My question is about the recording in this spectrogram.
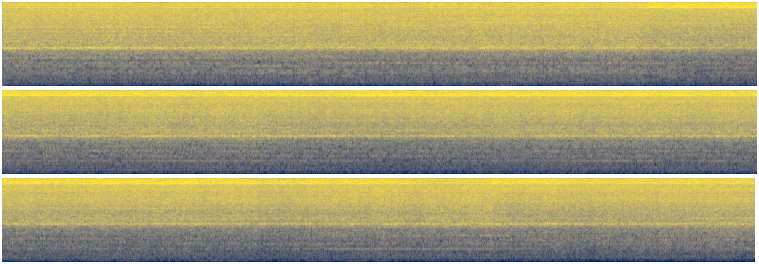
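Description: Vertical band saw running and ripping a timber plank lengthwise as it is pushed along the carriage: a steady high whine over a constant hiss.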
